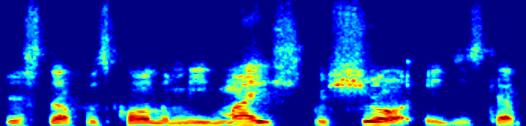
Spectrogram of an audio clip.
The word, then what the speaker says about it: Mise: Mise. Mice. Oh, like mice.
